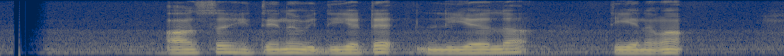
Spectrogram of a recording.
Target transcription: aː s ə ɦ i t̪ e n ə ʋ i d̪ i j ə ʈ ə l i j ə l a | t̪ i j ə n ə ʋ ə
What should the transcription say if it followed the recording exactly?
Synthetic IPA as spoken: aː s ə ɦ i t̪ e n ə ʋ i d̪ i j ə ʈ ə l i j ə l a | t̪ i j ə n ə ʋ a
